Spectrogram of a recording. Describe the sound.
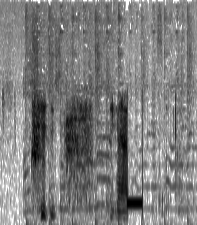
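A rejected phone call gives a brief, steady telephone busy tone that sounds once among talking voices and other electronic beeps.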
